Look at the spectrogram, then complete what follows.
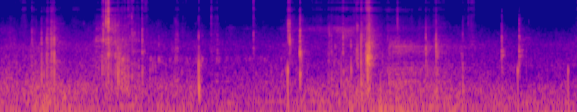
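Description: Scattered light clicks and rustling from a plastic retractable dog leash handle being handled by a toddler, a few sharper clicks among them.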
